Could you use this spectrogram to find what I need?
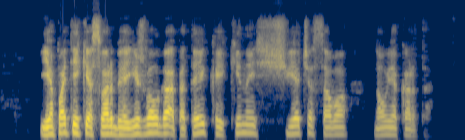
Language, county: Lithuanian, Kaunas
